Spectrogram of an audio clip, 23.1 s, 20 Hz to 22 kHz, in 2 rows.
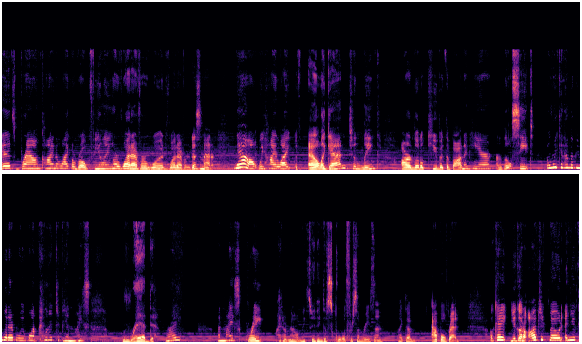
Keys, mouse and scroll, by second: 0.2 scroll down 2, 0.6 middle click, 1.3 middle click, 2.0 click, 4.5 l, 8.1 g, 12.7 click, 13.3 scroll down 1, 13.4 middle click, 15.7 middle click, 15.7 scroll down 1, 20.9 click, 22.3 click, 22.7 middle click.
